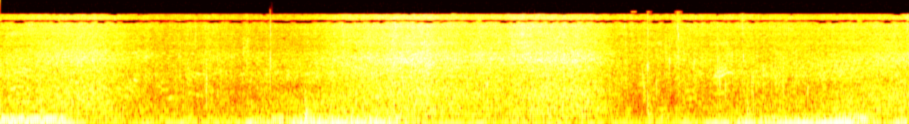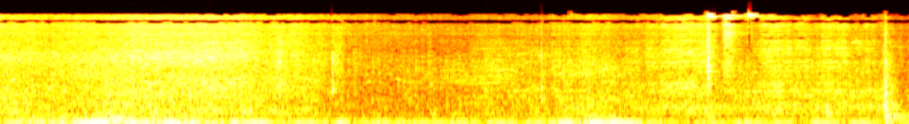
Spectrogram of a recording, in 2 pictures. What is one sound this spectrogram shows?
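Loose dirt slides and tumbles out of a tipping truck bed.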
